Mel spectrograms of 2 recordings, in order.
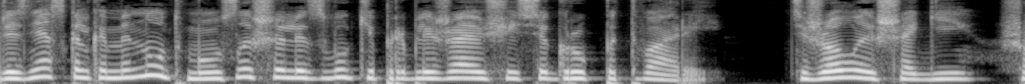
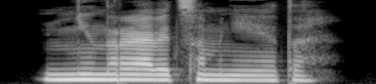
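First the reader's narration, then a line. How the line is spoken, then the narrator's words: Muttering. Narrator (Russian): пробормотал Острозуб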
